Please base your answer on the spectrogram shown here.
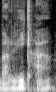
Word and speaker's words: Barvikha: r VI i k ha a and I pronounce it barika Russia but I want you to listen to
